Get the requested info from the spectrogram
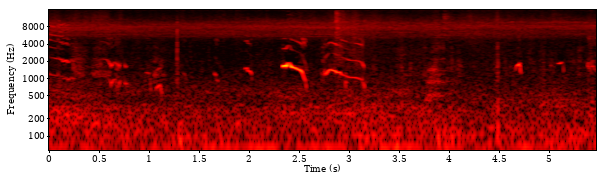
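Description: A litter of young nursing-age puppies whimpering and whining in many short, high cries, the loudest a falling whine about two and a half seconds in. They are hungry pups crying for their feed of puppy formula.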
